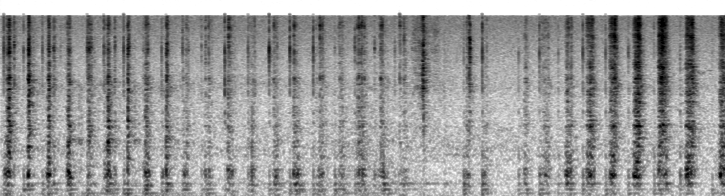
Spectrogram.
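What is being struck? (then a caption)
Black-coated copper foil sheet scratched with a metal stylus. A red-handled, metal-tipped stylus scratches a flat, black-coated copper foil scratch art sheet in short strokes. About thirty dry, rasping scrapes come in a quick, uneven rhythm, each with a slight metallic edge. A faint low hum sits underneath for the first few seconds.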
